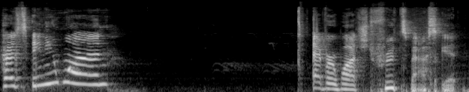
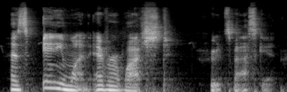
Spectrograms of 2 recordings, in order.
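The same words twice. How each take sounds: First: High, slow sing-song voice; playful high-pitched ask to chat; sing-song question. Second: Said in the usual way. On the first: Pretend. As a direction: float the question up high and drawn out. Asks chat, then repeats it.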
